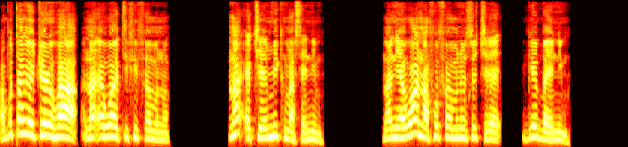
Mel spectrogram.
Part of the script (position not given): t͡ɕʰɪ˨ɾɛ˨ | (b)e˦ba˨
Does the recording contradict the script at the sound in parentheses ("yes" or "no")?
yes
